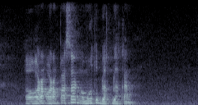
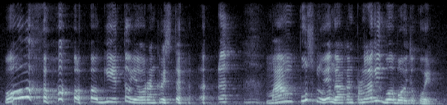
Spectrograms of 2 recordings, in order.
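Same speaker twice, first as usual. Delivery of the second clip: high, loud mock-laughing retort; offended sarcasm; 6 semitones higher, 7 dB louder than usual. Offended cake-bringer reacting to the guest, loud sarcastic indignation. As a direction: burst out high with a scornful laugh, then stay loud.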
